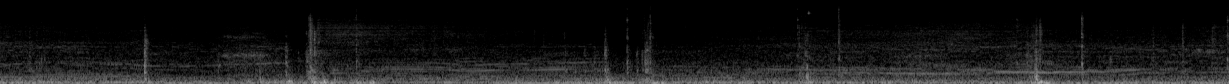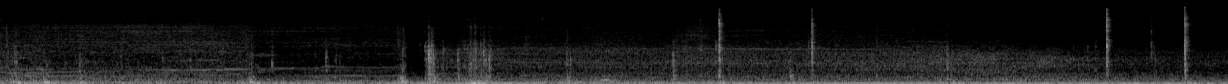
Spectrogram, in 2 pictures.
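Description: Power windows of a 2004 Toyota Land Cruiser run up and down repeatedly, with whining electric motor hums and clunks as each window stops, inside the quiet cabin.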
